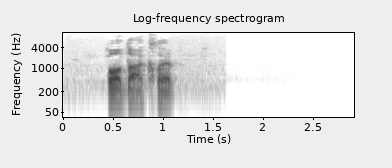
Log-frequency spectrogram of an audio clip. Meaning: 1. A binder clip with rigid handles 2. A surgical instrument with serrated jaws and a spring-loaded handle used to grip blood vessels or similar organs
- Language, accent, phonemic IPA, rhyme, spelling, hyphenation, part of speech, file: English, General American, /ˈbʊlˌdɔɡ ˈklɪp/, -ɪp, bulldog clip, bull‧dog clip, noun, En-us-bulldog clip.flac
